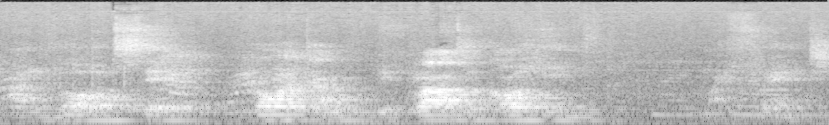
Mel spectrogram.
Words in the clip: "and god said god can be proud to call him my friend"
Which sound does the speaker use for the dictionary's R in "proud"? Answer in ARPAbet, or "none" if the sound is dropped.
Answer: L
